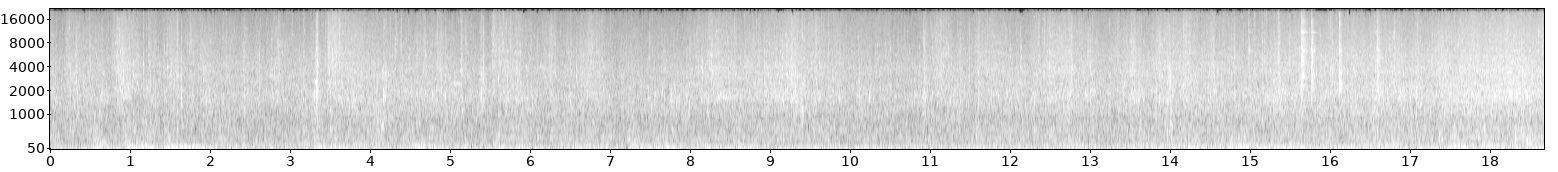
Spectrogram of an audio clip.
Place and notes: crossing the river Mura with wooden raft, which is attached to the metal rope, raft moves with flow of the river
Austria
